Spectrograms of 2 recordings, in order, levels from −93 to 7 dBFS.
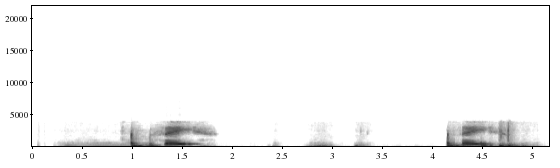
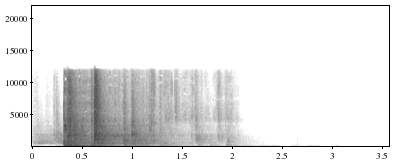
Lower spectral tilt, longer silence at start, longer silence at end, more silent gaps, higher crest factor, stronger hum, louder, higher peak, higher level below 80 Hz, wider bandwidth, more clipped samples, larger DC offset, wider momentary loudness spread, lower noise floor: first, -6 dB/octave vs -1 dB/octave; first, 1 s vs 0.25 s; second, 0.3 s vs 1.9 s; neither; second, 18 dB vs 26 dB; neither; first, -18 LUFS vs -23 LUFS; about the same, -2 dBFS vs -4 dBFS; first, -32 dBFS vs -52 dBFS; second, 4 kHz vs 12.5 kHz; neither; neither; second, 14 LU vs 20 LU; first, -88 dBFS vs -81 dBFS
